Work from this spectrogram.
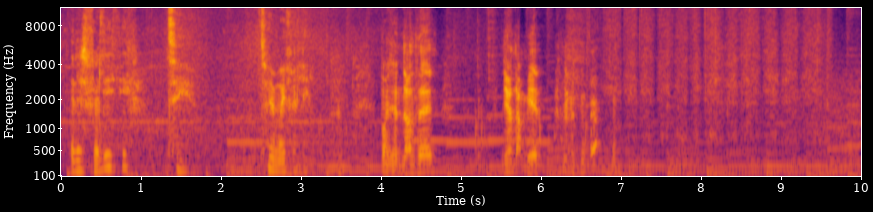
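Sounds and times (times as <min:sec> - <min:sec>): soft background music: 0:00.0 - 0:10.0
hand tool scraping wood: 0:06.4 - 0:09.7.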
